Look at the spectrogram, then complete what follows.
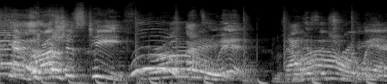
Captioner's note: group cheers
